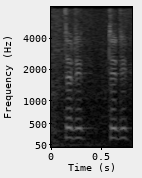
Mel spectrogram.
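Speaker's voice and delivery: rapid mock babble of xQc's fast talk; sped-up imitation gibberish. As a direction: rattle off nonsense syllables like a fast-talking streamer. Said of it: "do you all sound like X Q C".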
